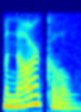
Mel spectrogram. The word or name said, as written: monarchal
